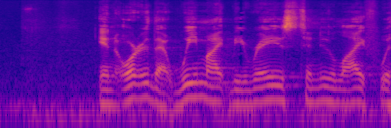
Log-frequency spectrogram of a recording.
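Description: A middle-aged man reads aloud calmly through a microphone.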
